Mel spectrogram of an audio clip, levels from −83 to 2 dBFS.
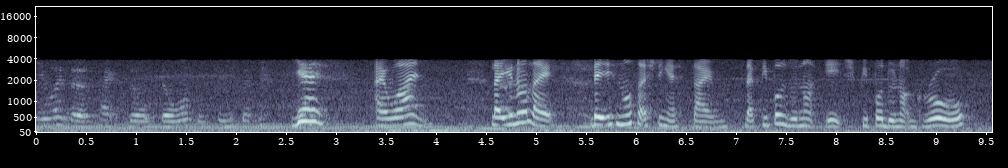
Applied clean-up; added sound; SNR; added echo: none; none; none; none.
